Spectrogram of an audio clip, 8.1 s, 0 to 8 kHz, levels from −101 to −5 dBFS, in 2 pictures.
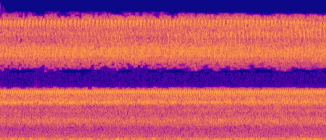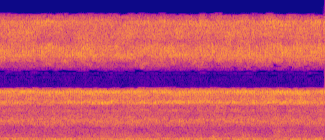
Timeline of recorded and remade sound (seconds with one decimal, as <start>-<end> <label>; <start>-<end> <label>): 0.0-4.1 recorded; 4.1-8.1 remade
